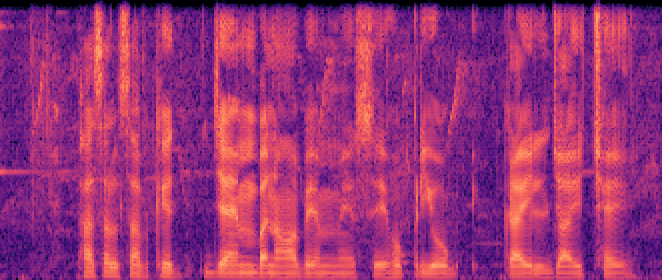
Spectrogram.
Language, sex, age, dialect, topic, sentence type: Magahi, male, 18-24, Western, agriculture, statement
